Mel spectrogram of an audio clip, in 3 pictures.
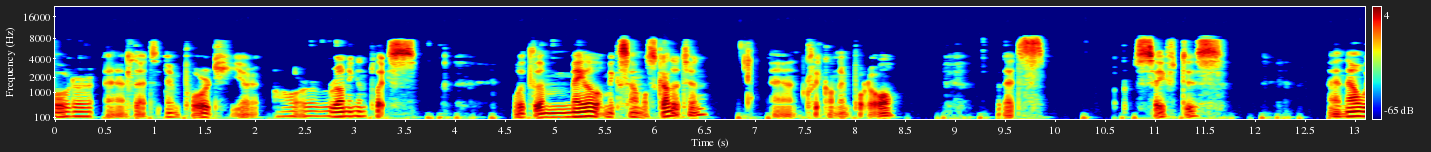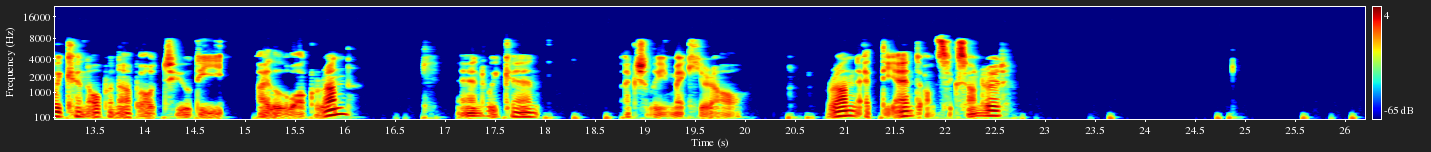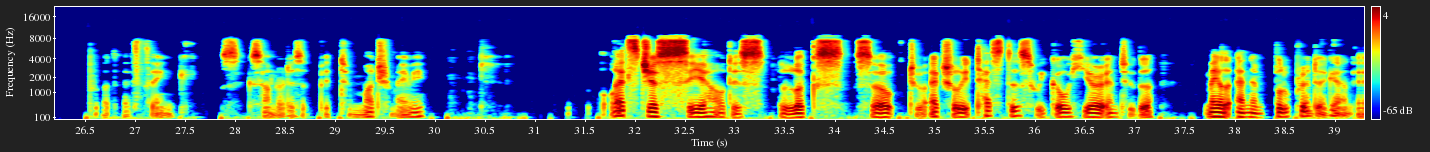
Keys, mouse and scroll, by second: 1.0 scroll down 1, 2.4-18.2 drag, 21.1-31.7 shift+drag, 32.5 click, 35.8 right click, 38.7 click.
